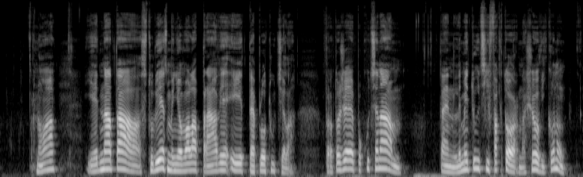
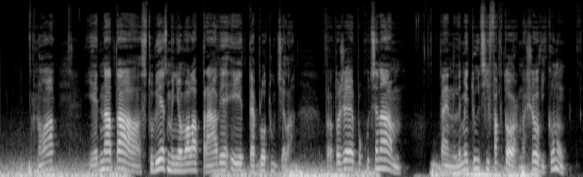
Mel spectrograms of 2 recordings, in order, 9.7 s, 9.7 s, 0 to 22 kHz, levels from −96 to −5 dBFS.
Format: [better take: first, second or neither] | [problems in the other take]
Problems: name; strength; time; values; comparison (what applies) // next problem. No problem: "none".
first | low rumble; noticeable; until 2 s, from 3.5 to 6.5 s and from 7 to 9 s; 15 dB below the speech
